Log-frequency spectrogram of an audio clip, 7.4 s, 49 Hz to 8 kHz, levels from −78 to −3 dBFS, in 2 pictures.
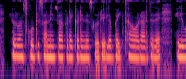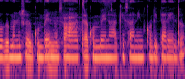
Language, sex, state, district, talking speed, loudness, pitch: Kannada, female, Karnataka, Dharwad, 185 wpm, -26 LUFS, 200 Hz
